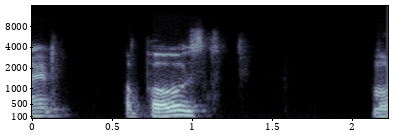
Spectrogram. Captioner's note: silence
